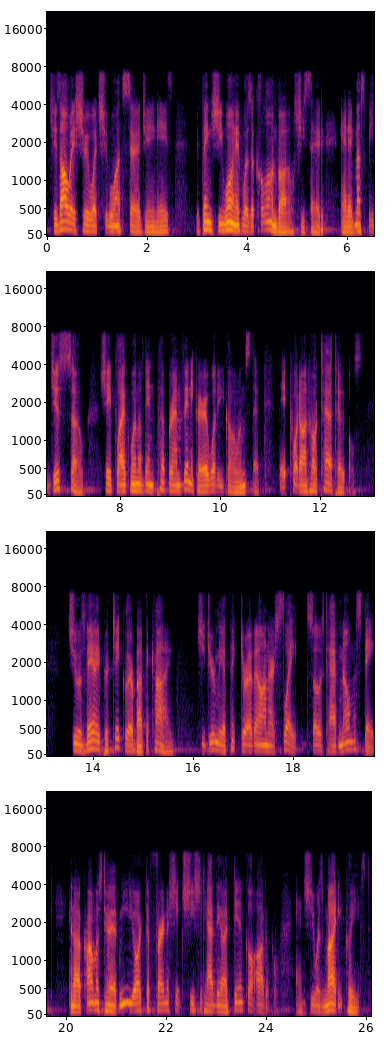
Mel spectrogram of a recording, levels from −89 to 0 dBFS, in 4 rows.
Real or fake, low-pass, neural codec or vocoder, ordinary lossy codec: fake; 7.2 kHz; codec, 16 kHz, 0.5 kbps, X-Codec, HuBERT features, trained on general audio; Opus, 24 kbps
